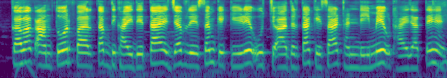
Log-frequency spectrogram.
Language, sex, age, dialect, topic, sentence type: Hindi, female, 18-24, Awadhi Bundeli, agriculture, statement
